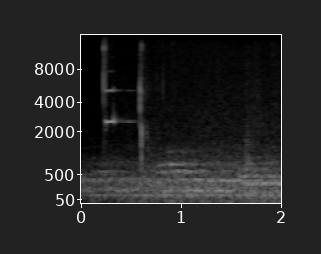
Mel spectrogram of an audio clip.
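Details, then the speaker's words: Insulation tester at 3.0 setting with brush electrode on an instrument handle: sharp high beeps in short bursts, arcing through numerous pinhole insulation breaks. "and you can hear there's just numerous breaks in this specific handle with this accessory"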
